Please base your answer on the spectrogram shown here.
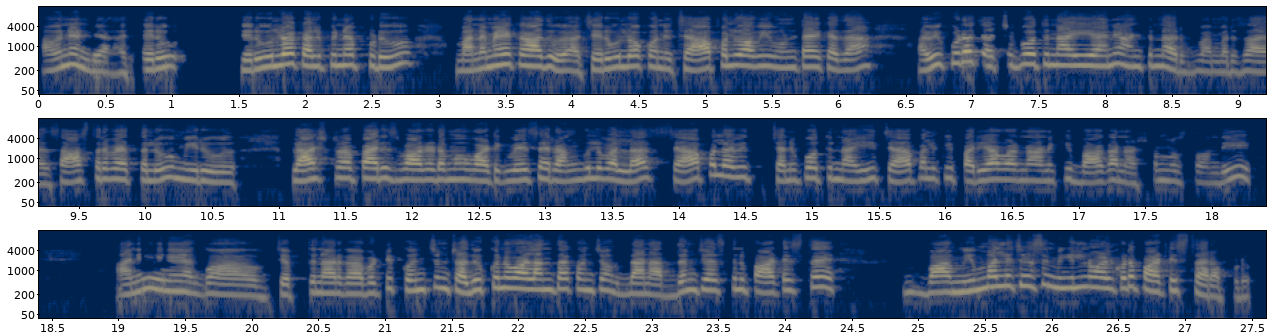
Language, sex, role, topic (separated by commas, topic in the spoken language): Telugu, female, host, స్థానిక పండుగలో పాల్గొన్నప్పుడు మీకు అత్యంత గుర్తుండిపోయిన విశేషం ఏది?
